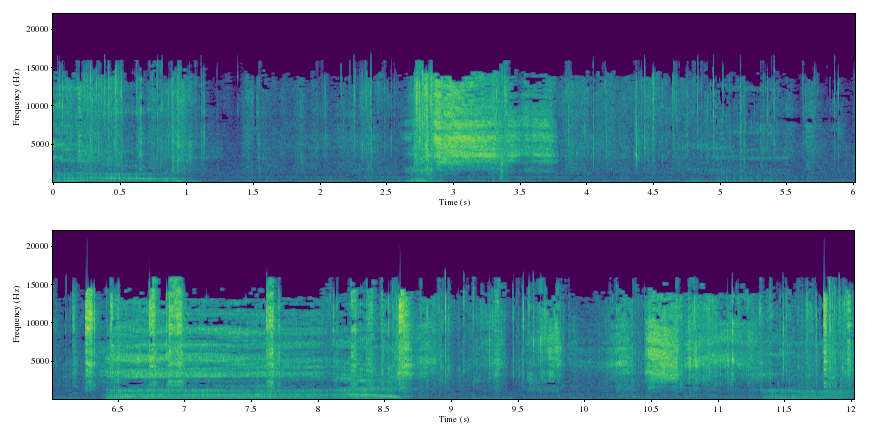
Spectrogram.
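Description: Plastic toy figures knock and scrape against each other.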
